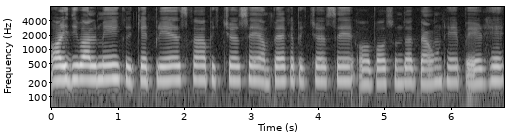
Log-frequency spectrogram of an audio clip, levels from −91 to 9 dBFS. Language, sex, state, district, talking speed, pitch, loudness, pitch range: Hindi, female, Chhattisgarh, Sukma, 175 wpm, 215 Hz, -18 LUFS, 205-225 Hz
